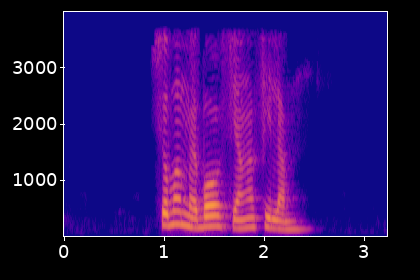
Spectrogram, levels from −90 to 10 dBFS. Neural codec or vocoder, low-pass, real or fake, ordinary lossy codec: codec, 24 kHz, 1.2 kbps, DualCodec; 3.6 kHz; fake; MP3, 32 kbps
